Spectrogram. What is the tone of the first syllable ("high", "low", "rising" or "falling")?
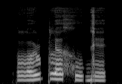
rising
